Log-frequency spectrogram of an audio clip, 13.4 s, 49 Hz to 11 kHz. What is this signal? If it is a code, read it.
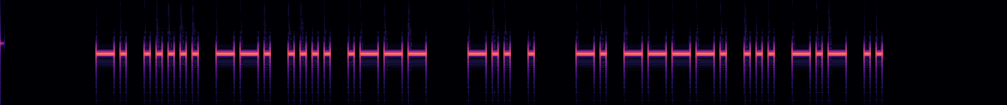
Morse code, heard as a keyed tone, about 15 wpm, 700 Hz. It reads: N5GHJ DE N9SKI
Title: USA Callsign DE Callsign - 5 Characters - 15wpm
